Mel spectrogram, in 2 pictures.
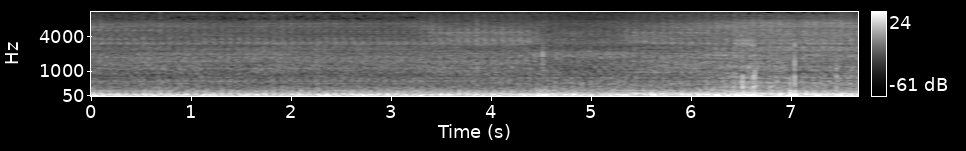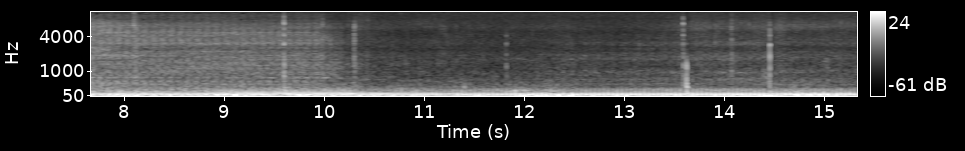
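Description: Kawasaki Versys-X 300's parallel-twin engine running at low speed and idling as the bike is eased along. A hiss over it drops away about ten seconds in, leaving the engine's steady hum and a few sharp clicks near the end.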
